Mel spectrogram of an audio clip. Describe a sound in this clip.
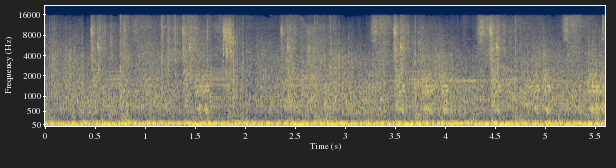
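A lightning gun crackles and buzzes in rapid bursts.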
